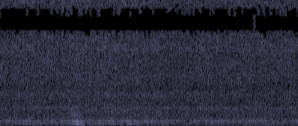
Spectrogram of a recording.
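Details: Honey bees practising flight give a continuous layered buzzing drone, low and even, with one slightly louder pass near the middle.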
